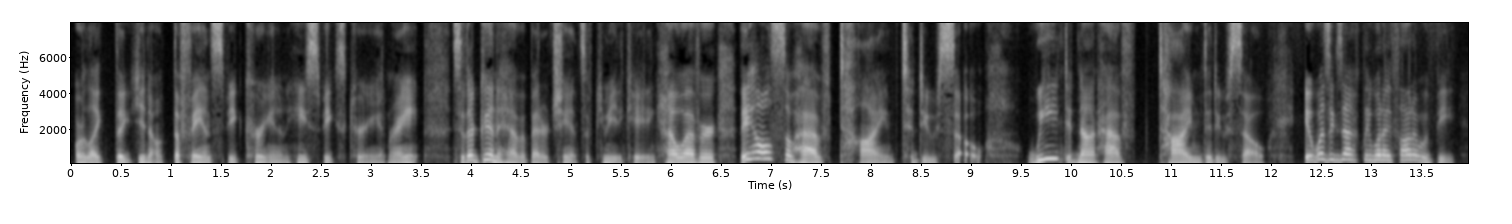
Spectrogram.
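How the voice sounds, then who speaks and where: A woman's voice: on the low side, big pitch swings, moderate pace, gravelly, no echo, clean studio sound. Frank, rambling young woman venting. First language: English. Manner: rambling, frank, swears casually. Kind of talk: casual monologue, venting.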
